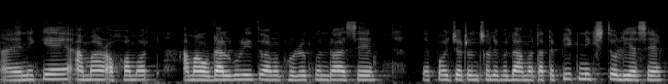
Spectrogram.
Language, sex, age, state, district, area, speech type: Assamese, female, 60+, Assam, Udalguri, rural, spontaneous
